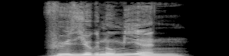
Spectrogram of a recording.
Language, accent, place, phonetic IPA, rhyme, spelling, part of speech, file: German, Germany, Berlin, [fyzi̯oɡnoˈmiːən], -iːən, Physiognomien, noun, De-Physiognomien.ogg
- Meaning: plural of Physiognomie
